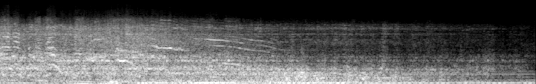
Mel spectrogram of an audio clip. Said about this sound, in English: He's trapped, Ben. There's a train coming through.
